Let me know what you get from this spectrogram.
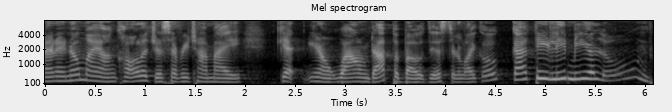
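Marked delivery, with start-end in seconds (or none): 4.4-6.1 really bad put-on French accent, high and loud. Imitating doctors brushing off a patient: bad french accent. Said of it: "That was a really bad accent in French".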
